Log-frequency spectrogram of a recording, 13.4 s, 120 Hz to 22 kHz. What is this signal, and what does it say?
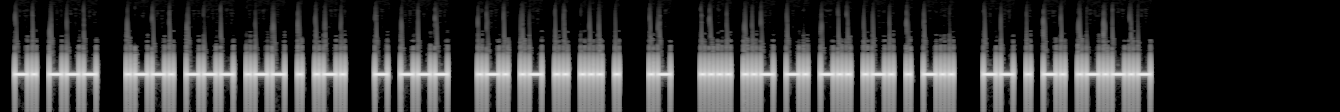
Morse code, heard as a keyed tone, about 28 wpm, 700 Hz. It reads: NO POWER TO RAISE A HUNDRED MEN.
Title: Sentences from Top 1400 Words 28wpm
